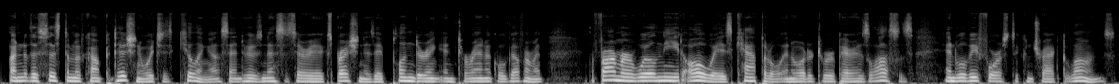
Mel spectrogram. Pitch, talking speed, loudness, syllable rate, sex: 145 Hz, 205 wpm, -18 LUFS, 6.4 syllables/s, male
